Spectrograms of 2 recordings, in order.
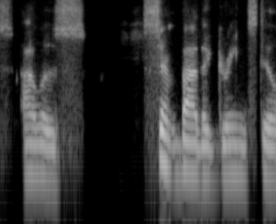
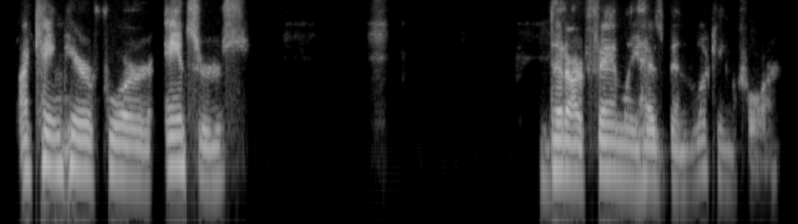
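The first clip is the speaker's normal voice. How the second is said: voice deliberately dropped lower. Answering why they came here: lowered quiet voice. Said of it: "I I'll lower my voice".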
